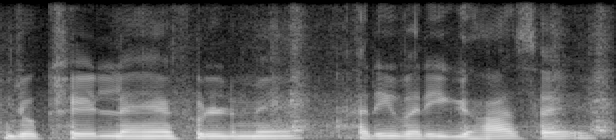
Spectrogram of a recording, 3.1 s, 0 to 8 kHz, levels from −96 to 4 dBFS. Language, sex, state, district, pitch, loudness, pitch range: Hindi, male, Uttar Pradesh, Lucknow, 125 Hz, -12 LUFS, 120-125 Hz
